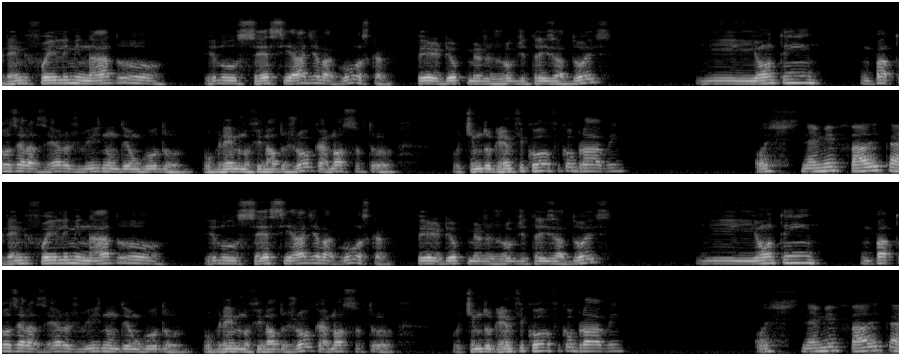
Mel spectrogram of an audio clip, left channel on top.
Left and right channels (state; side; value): normal; both; correlation 0.78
